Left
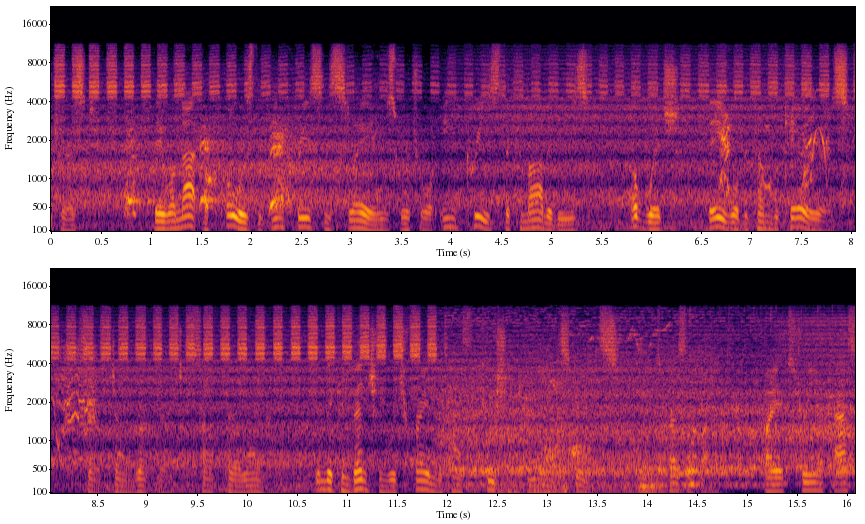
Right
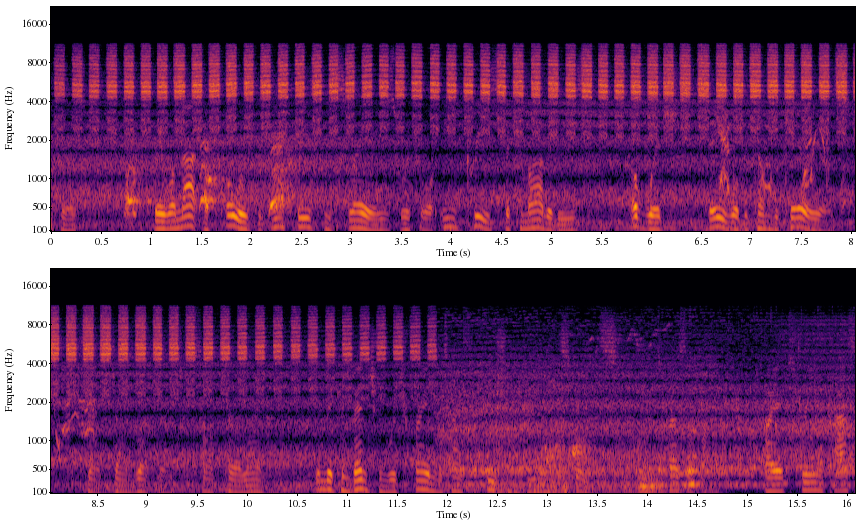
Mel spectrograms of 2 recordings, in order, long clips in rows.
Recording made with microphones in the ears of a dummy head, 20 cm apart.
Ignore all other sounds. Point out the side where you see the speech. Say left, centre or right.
left.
